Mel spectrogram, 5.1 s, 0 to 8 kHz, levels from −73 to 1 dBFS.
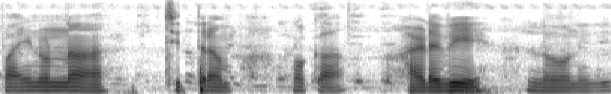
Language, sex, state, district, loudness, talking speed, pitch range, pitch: Telugu, male, Andhra Pradesh, Sri Satya Sai, -18 LUFS, 60 wpm, 115-125 Hz, 120 Hz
